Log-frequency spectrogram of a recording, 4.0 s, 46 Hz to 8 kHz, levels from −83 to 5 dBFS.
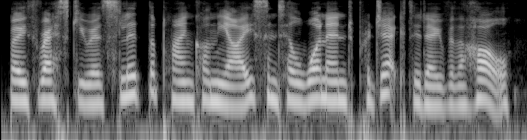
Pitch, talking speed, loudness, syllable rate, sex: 190 Hz, 230 wpm, -17 LUFS, 5.9 syllables/s, female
